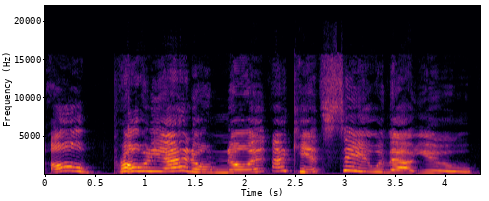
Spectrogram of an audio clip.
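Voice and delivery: put-on high, loud wailing little boy; little brother wailing he can't say his line, high and loud. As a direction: wail it in despair. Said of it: "And then he wailed".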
